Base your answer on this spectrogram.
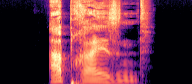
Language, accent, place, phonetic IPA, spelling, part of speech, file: German, Germany, Berlin, [ˈapˌʁaɪ̯zn̩t], abreisend, verb, De-abreisend.ogg
- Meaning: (verb) present participle of abreisen; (adjective) departing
